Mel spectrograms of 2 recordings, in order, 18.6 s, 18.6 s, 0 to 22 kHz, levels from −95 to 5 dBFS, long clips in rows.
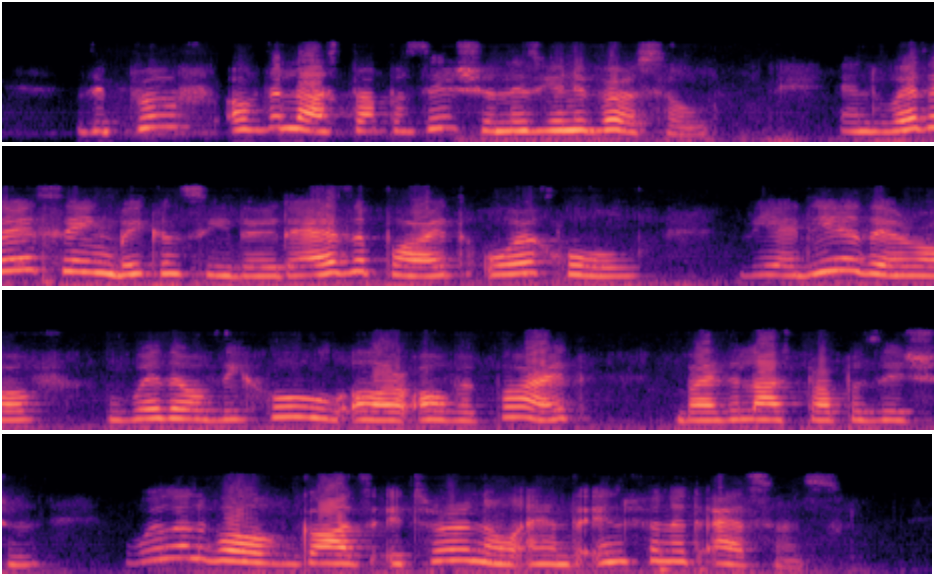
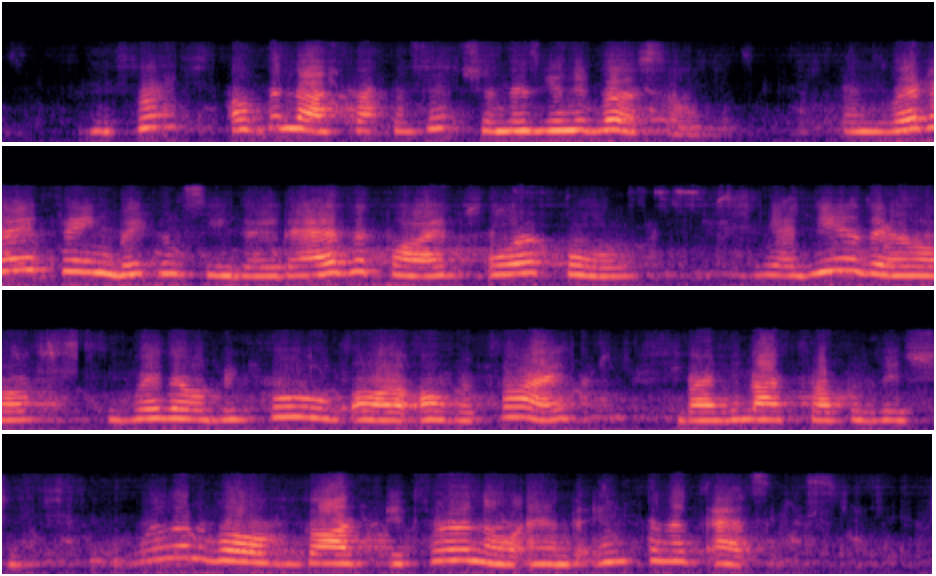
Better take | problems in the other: first | noise reduction (neural separator model SepFormer DNS4)

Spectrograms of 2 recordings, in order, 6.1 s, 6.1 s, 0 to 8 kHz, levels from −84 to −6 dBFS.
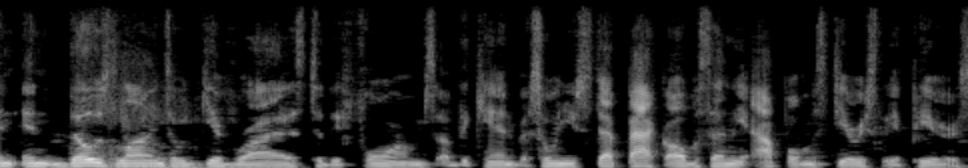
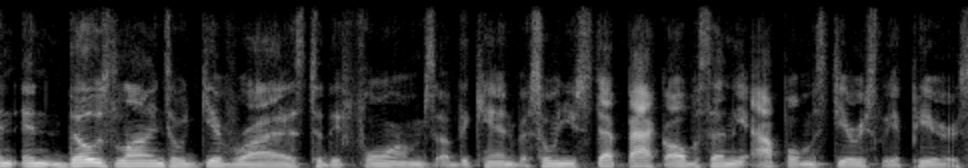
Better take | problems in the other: second | noise reduction (classical method Wiener filter)

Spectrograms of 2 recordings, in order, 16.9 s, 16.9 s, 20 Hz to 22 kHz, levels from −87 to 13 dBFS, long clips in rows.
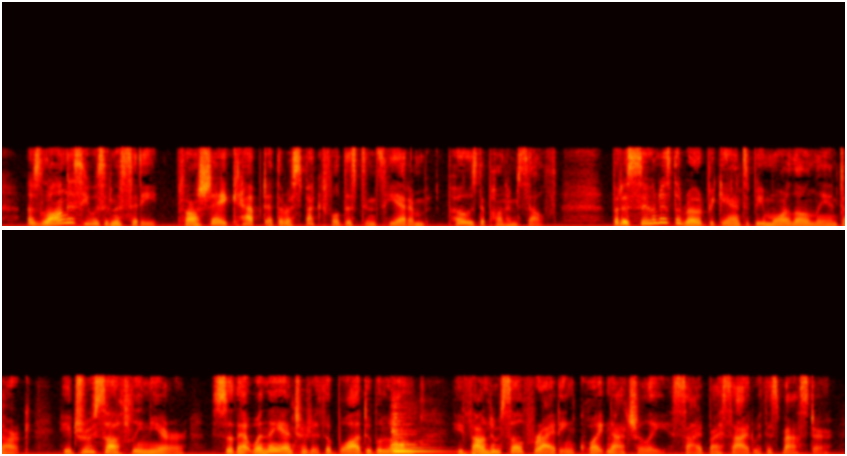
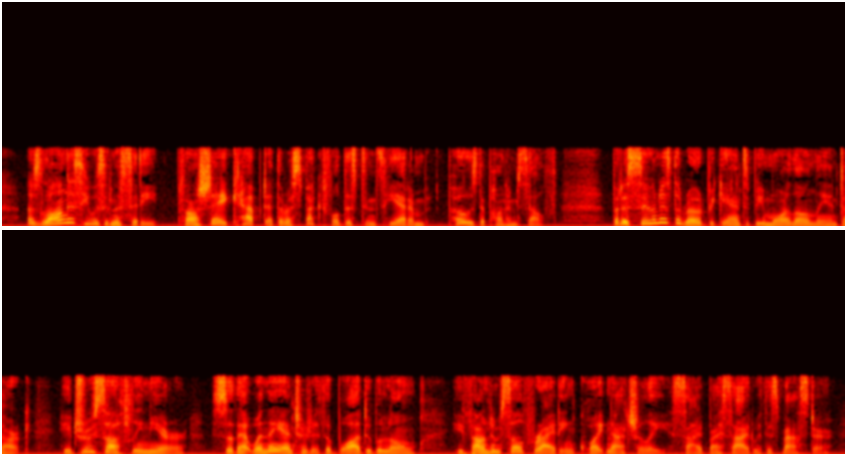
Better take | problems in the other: second | background sound (Bowed string instrument); 4 dB above the speech

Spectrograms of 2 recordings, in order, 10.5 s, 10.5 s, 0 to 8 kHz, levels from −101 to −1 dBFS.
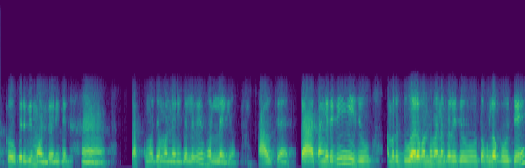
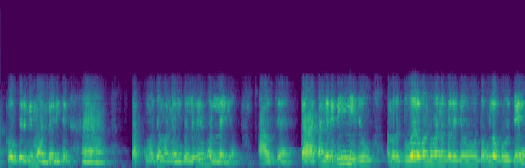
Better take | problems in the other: first | room echo; dies away in 0.3 s

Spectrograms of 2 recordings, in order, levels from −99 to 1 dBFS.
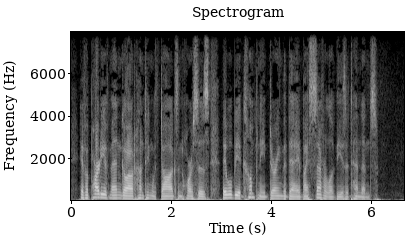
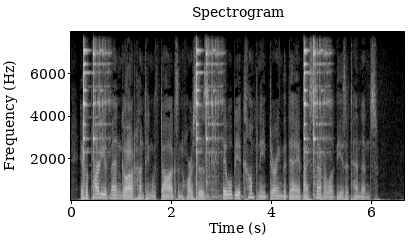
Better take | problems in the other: first | background sound (Cutlery, silverware); as loud as the speech

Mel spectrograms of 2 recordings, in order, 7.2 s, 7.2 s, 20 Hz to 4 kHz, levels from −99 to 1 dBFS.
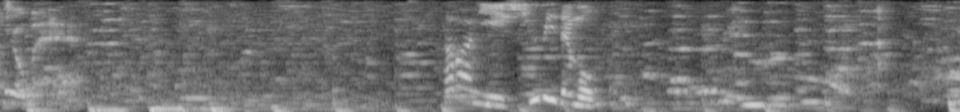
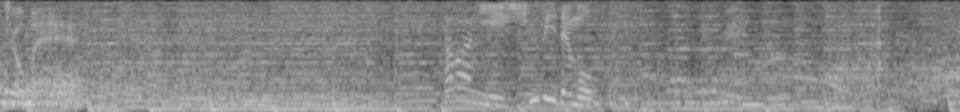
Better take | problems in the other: second | noise reduction (classical method log-MMSE)

